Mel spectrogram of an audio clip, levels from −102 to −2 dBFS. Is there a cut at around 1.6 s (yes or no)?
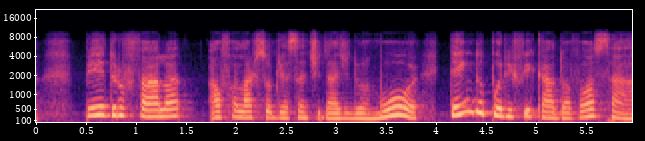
no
